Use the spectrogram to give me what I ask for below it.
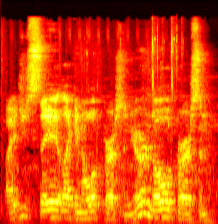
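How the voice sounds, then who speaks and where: A man's voice: medium pitch, lively intonation, quick pace, slight background noise. A man streaming a video game in casual banter, playful and teasing, with running gags. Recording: roomy echo with faint game sound.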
